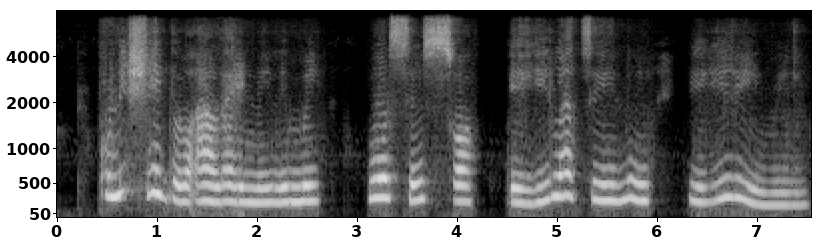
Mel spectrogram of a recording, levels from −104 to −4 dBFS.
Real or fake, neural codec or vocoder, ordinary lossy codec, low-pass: fake; codec, 16 kHz in and 24 kHz out, 0.6 kbps, FocalCodec, streaming, 4096 codes; Opus, 64 kbps; 7.2 kHz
